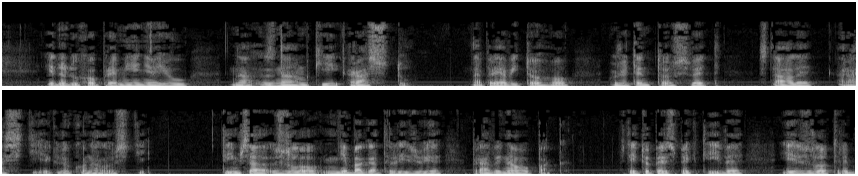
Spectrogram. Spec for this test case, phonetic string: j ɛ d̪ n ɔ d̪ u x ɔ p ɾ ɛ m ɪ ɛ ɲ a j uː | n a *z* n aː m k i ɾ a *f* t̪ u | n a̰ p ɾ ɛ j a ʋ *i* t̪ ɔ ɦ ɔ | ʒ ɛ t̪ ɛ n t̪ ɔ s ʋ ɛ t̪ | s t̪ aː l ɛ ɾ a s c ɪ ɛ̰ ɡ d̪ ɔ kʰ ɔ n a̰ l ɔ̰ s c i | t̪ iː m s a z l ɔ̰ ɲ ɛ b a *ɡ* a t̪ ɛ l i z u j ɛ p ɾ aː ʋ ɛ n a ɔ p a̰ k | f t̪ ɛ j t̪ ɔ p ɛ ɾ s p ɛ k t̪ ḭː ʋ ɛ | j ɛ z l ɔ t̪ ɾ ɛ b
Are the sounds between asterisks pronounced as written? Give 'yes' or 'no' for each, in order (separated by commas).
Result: yes, no, yes, yes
